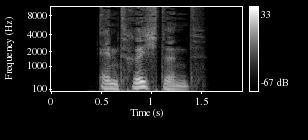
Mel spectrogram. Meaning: present participle of entrichten
- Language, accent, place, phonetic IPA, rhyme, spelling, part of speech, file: German, Germany, Berlin, [ɛntˈʁɪçtn̩t], -ɪçtn̩t, entrichtend, verb, De-entrichtend.ogg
